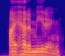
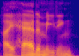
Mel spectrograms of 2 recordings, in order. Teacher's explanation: The stress is on had and meeting. Not I had a meeting.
